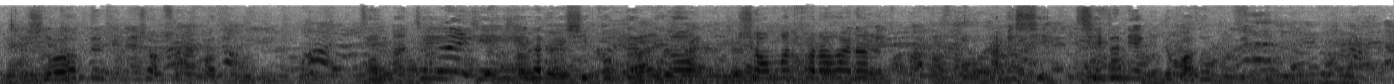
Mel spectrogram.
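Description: Several voices talking over one another in close-up chatter.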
